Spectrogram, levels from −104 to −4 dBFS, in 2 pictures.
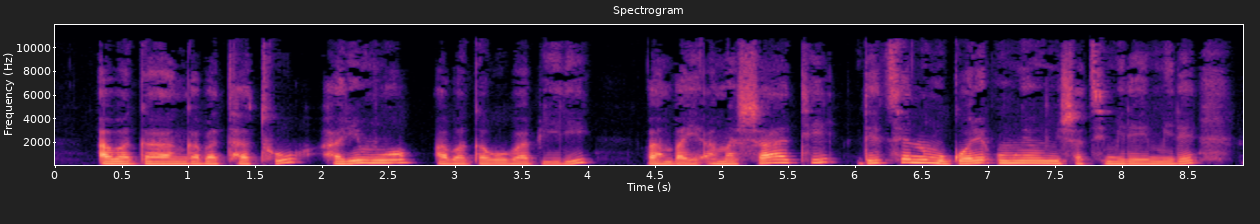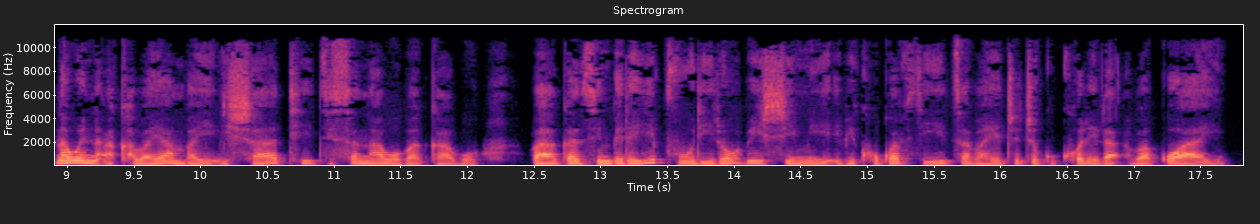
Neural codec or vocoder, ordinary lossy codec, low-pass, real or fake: none; MP3, 48 kbps; 10.8 kHz; real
